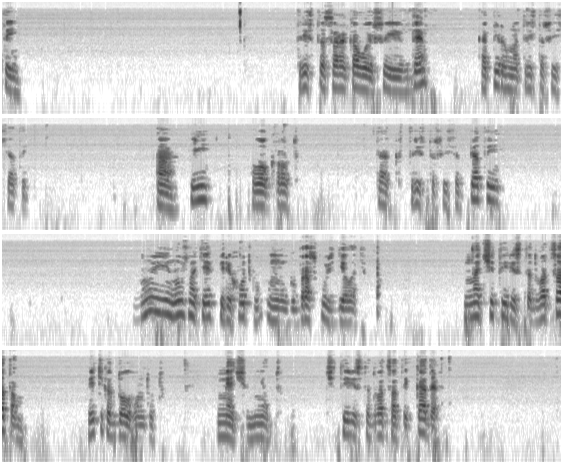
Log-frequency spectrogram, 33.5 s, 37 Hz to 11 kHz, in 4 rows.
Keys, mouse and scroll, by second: 1.7 click, 3.2 click, 6.3 shift+d, 8.9 click, 10.7 a, 11.8 i, 13.8 click, 14.5 click, 17.8 middle click, 24.1 middle click, 31.8 click.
